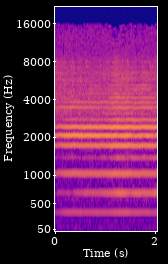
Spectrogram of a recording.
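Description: A single note on a bowed string instrument, held steadily at one pitch, from the film's score.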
